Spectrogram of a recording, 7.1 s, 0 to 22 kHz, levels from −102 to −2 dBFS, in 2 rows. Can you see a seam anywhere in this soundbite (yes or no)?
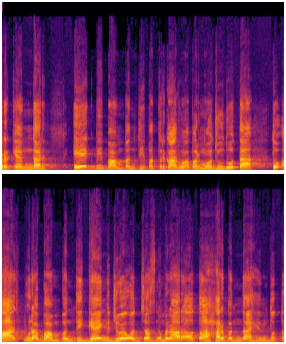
no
